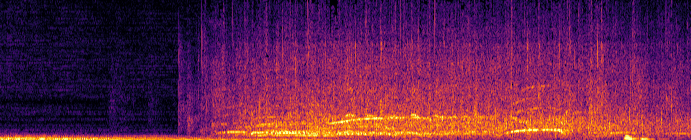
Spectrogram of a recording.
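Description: A final held music chord fades into loud, dense applause from a concert audience, steady clapping with scattered whistles and cheers rising over it.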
